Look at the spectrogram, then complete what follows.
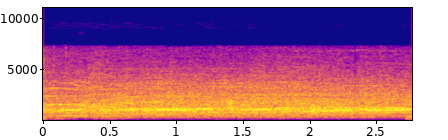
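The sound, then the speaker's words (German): A large audience at a music awards ceremony on the US West Coast whistles and boos a presenter in a dense, continuous roar that stays loud and steady throughout, with no single voice standing out from the crowd. “Viele der Zuschauer pfeifen und buhen.”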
